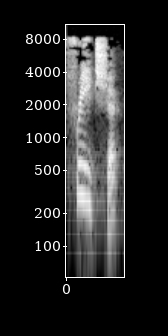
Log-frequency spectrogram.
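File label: "Phrygia", English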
